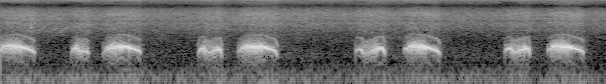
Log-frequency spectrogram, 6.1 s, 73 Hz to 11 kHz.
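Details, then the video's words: Spotted dove singing live: low, mellow coos in paired phrases, a short note followed by a longer, richer falling coo, repeated four times at roughly 1.5-second intervals against a faint background hum. "เสียงนกเขาใหญ่ สด | suara tekukur"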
